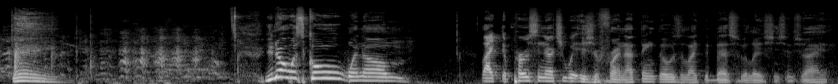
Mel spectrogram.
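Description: A man from the Bronx, doing a stand-up set in an animated, exclamatory way full of street slang. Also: medium pitch, normal speed, pauses often. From the Bronx, New York. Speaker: stand-up comedian. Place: stage before a live audience. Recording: live stage with audience laughter.

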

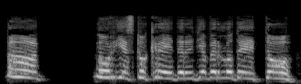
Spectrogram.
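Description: Goddess of night in an audiobook: commanding but panicky, loud shrill cries, as the narrator puts her on, dry close studio sound. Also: moderate pace, no echo. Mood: panicked. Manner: shouting, high-strung. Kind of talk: audiobook character voice.

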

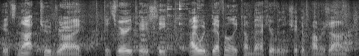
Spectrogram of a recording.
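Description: A man hosting a food vlog, calmly explaining each dish step by step in casual commentary, on a busy street. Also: lowish voice, a little fast. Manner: easygoing, explains dishes step by step. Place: outdoors on a busy city street. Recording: busy crowd noise outdoors. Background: crowd chatter and passing traffic.

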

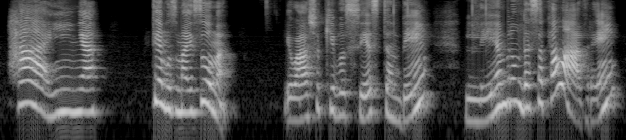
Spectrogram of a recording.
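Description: Slow sing-song woman teacher. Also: fairly high pitch. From Brazil. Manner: patient, sing-song, drawn-out syllables. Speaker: primary school teacher. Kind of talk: slow, clear classroom lesson for young children. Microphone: broadcast studio mic.

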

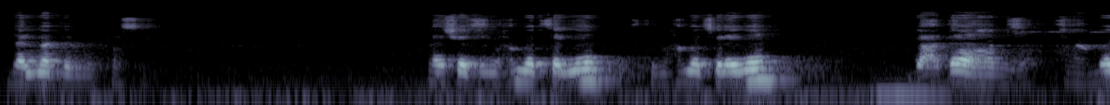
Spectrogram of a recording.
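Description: An Egyptian Arabic-accented man runs an online tajweed class, posing questions he then answers himself while reciting verses in slow, drawn-out fashion. He speaks at medium pitch with a dark tone. The recording quality is low.

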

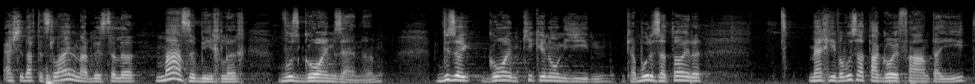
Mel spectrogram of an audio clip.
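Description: A rabbi gives a Torah talk, preaching with pointed rhetorical questions that he repeats, and mixing in English words. His fairly high voice is animated, at a normal speed.

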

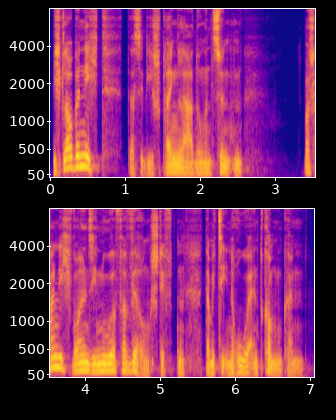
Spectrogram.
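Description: A man's voice: sits low, sing-song, brisk, darkish tone, no room sound, studio quality. A man doing a firm, stubborn ship captain.

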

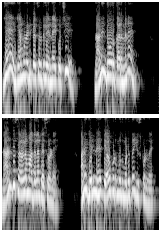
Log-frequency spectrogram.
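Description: Cartoon role: a man doing a blunt, irritable young brother, high-pitched, fast. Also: lively intonation, darkish tone. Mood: irritated. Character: protective older brother, short-tempered young man. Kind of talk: cartoon voice acting.

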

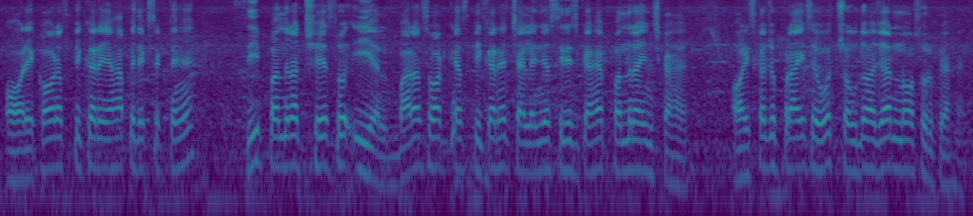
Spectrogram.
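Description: A man vlogging through an expo hall, listing models and prices in a steady, repetitive way. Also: a little high, a little fast. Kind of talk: walkthrough vlog listing prices. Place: busy indoor trade expo hall. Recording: noisy expo hall phone recording.

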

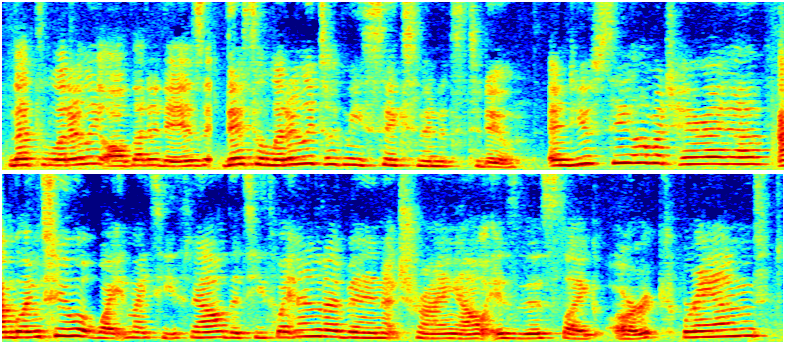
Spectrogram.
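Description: A woman's voice: high-pitched, moderate pace, few pauses, a little mellow. A young American woman with a slight lisp, chatting casually through a beauty tutorial to a camera indoors. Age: young adult. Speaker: beauty vlogger. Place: indoors in bedroom and bathroom. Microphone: camera a short distance away. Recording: echoey room, clear background noise.

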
